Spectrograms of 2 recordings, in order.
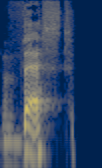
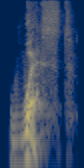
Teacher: it's the teeth coming into contact with the lips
